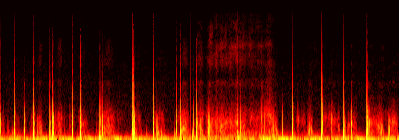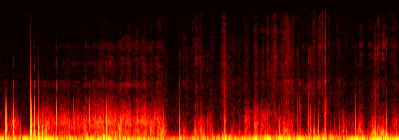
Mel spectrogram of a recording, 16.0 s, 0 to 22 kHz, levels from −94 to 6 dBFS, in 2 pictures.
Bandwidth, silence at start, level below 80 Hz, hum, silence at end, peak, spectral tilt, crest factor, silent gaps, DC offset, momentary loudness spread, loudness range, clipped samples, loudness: 6.4 kHz; 0 s; -30 dBFS; none; 0 s; -6 dBFS; -9.5 dB/octave; 20 dB; none; under 0.1%; 17 LU; 10 LU; under 0.1%; -31 LUFS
